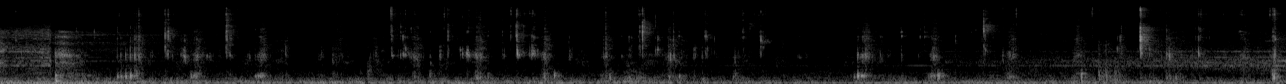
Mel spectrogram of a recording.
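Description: Close-miked chewing of seedless grapes: a steady run of short, wet crunches and mouth clicks, with one sharper click a little before the end.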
